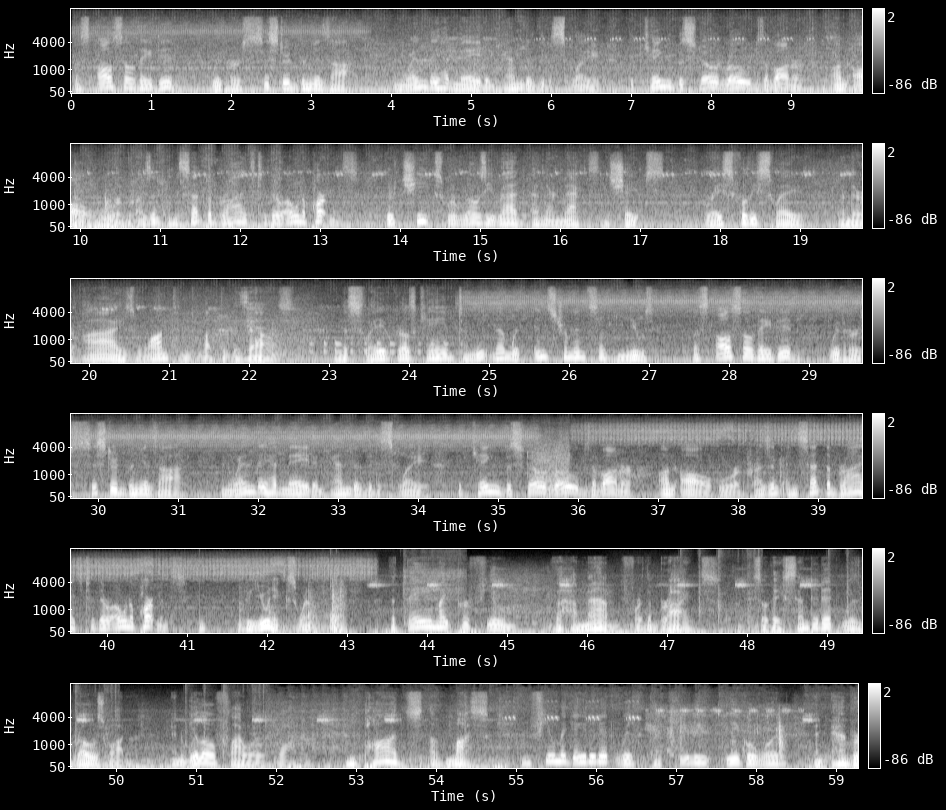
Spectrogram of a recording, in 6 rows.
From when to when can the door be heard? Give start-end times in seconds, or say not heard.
9.9-10.7, 41.6-43.0.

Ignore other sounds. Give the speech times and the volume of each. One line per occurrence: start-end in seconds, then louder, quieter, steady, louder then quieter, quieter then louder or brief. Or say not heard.
0.0-59.2 steady.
